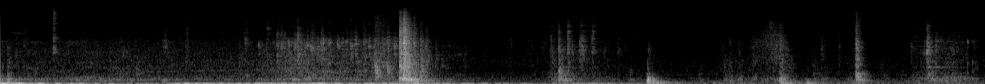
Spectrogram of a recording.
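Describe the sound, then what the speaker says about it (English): Doors being shut indoors: one sharp loud closing bang stands out, followed by several softer knocks and thuds at irregular intervals over a low background. "Closing doors"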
